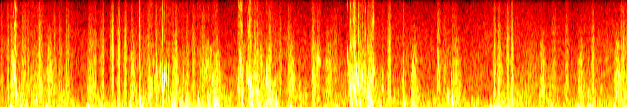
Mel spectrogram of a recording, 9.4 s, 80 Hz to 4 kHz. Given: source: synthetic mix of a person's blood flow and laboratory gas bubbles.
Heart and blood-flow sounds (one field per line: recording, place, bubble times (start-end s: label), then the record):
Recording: Doppler ultrasound of blood flow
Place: subclavian vein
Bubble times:
0.15-0.32 s: bubbles
0.45-0.58 s: bubbles
2.06-2.88 s: bubbles
2.95-3.29 s: bubbles
3.55-4.19 s: bubbles
4.67-4.82 s: bubbles
5.18-5.64 s: bubbles
5.72-5.76 s: bubbles
6.02-6.12 s: bubbles
6.69-6.84 s: bubbles
From the record:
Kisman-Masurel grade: 332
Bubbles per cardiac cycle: rolling drumbeat, 9 or more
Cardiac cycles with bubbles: 50 to 99%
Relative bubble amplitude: moderate (0.250 to 0.450)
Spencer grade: 3 (all of the cardiac periods contain showers or single bubble signals, but not dominating or overriding the cardiac motion signals)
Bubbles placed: anywhere in the cardiac cycle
